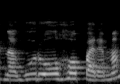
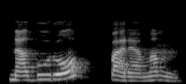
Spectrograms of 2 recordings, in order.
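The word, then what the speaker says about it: न गुरोः परम्: You don't chant it as Naguroho Paramam. While chanting together, we chant it as Naguroh Paramam. So Upadhmaniya is you expel the air and immediately close your lips.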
